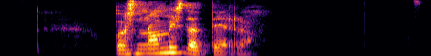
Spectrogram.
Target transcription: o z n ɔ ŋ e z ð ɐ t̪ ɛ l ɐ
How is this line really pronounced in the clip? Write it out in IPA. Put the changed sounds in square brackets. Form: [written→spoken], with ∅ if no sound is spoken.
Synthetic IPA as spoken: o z n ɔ [ŋ→m] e z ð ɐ t̪ ɛ [l→r] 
